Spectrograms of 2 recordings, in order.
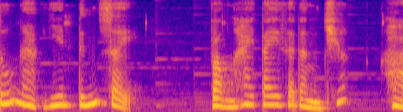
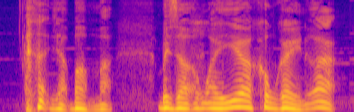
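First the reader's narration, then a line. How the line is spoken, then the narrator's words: Bursting out laughing. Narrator (Vietnamese): Điệp bật cười nói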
